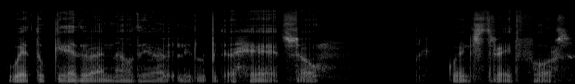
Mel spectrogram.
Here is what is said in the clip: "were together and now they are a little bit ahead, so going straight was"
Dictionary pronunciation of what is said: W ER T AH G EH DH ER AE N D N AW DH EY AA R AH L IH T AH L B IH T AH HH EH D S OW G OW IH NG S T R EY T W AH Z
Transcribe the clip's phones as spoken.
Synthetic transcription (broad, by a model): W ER T AH G EH DH ER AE N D N AW DH EY AA R AH L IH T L B IH T AH HH EH D S OW G OW IH NG S T R EY T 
